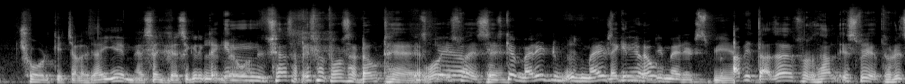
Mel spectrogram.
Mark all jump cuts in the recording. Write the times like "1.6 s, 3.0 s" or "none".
none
